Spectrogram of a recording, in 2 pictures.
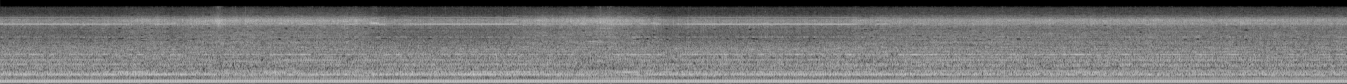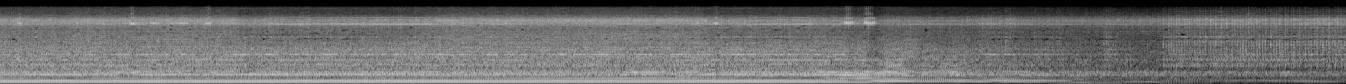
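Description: Delta bench grinder's motor running steadily while an engine valve is held against its spinning wire wheel, brushing carbon off the valve. About 22 seconds in the grinder is switched off and its hum falls in pitch as it spins down.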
